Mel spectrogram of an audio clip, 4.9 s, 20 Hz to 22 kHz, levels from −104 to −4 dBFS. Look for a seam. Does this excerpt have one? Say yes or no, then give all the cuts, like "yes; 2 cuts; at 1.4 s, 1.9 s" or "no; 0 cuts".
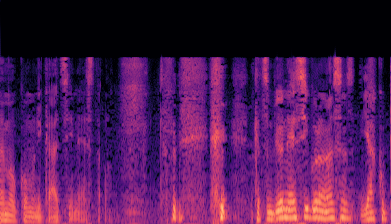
yes; 2 cuts; at 2.0 s, 3.1 s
